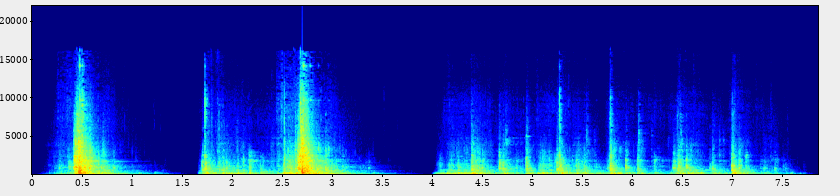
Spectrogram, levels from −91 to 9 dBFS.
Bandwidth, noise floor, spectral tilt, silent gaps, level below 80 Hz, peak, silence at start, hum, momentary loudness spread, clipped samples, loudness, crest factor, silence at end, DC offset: 16.5 kHz; -63 dBFS; -4.5 dB/octave; 1.56-1.65 s, 3.92-3.99 s; -46 dBFS; 0 dBFS; 0.25 s; none; 22 LU; under 0.1%; -26 LUFS; 28 dB; 0.4 s; under 0.1%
